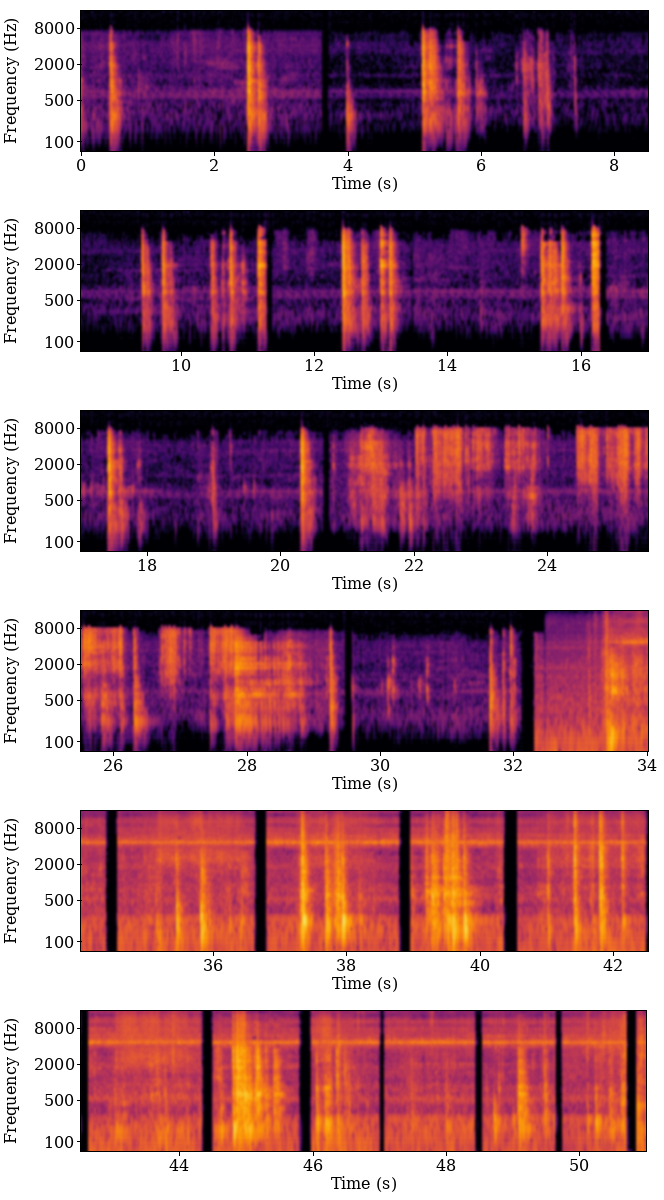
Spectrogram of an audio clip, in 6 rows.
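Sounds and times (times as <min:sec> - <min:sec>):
packaging rustling: 0:22.0 - 0:26.1, 0:26.7 - 0:27.3.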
